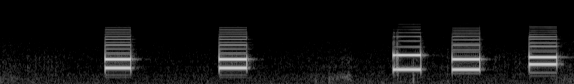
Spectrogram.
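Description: A phone plays a series of short two-note keypad tones.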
